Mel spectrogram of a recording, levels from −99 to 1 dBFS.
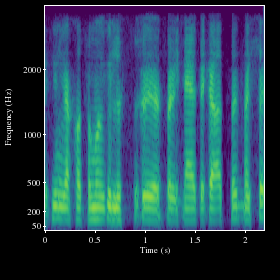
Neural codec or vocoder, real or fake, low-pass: codec, 16 kHz, 1 kbps, FunCodec, trained on Chinese and English, 50 frames a second; fake; 3.6 kHz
